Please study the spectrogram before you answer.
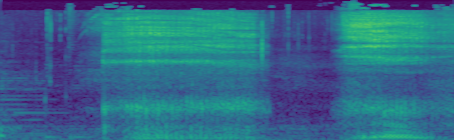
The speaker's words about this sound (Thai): เมื่อเจ้าสุนัขจิ้งจอกรู้สึกอิ่มมันจึงล้มตัวลงนอนอีกครั้ง แล้วก็พลอยหลับไป แล้วมันก็เริ่มกรนด้วยเสียงอันดัง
